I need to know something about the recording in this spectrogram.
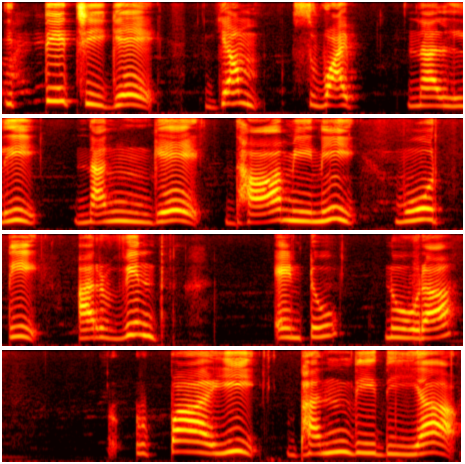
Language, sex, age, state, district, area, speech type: Kannada, female, 30-45, Karnataka, Tumkur, rural, read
